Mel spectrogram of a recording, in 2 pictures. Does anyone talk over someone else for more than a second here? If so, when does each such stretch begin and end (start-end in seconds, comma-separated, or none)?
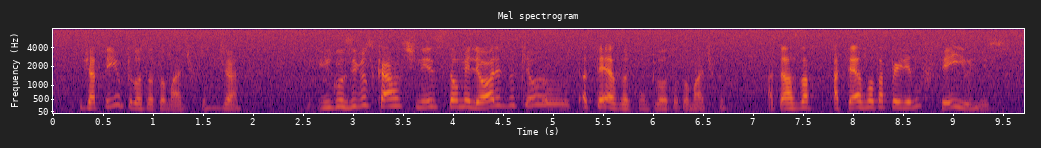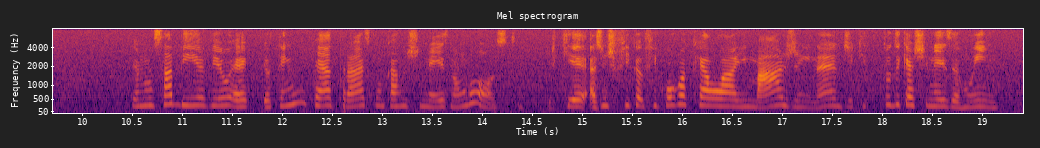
none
